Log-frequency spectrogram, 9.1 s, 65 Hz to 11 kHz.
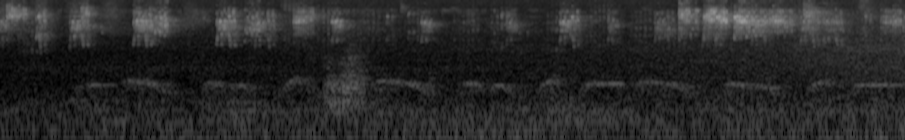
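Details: Flocking common house martins at two nests, feeding and flying out, 24 August 2012. Continuous high, scratchy chirping runs over a steady series of lower, rounded notes repeated roughly every half second.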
